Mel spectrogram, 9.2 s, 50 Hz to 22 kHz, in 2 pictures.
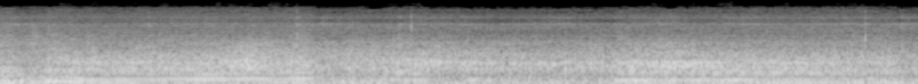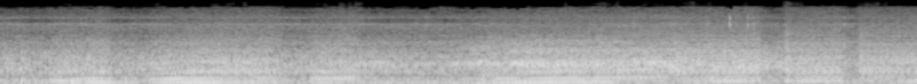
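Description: Greddy Fugu Z race car lapping Willow Springs Raceway in Gran Turismo 7, engine droning steadily with rising and falling gear pitches throughout, loud and continuous.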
